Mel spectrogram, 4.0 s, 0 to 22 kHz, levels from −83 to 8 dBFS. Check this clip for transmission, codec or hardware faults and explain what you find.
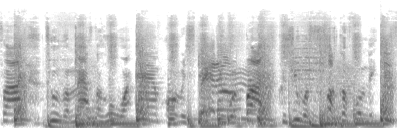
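No faults detected here.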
